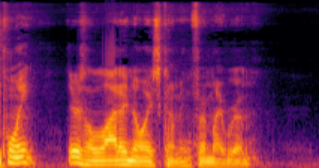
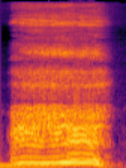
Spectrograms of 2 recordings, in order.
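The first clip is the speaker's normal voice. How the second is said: drawn-out "ah", pitched higher; strained grunt; 5 semitones higher than usual. A narrator's reading. Client under the masseuse's elbow, strained drawn-out grunt. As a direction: push the air out under pressure. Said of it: "My grunt was a combination of".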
